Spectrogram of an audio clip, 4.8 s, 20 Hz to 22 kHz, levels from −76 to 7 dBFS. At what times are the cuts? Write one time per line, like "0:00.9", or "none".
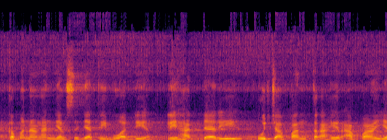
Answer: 0:02.1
